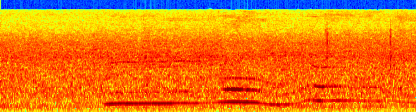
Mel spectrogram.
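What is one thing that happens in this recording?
A young woman laughs softly over an online call.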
